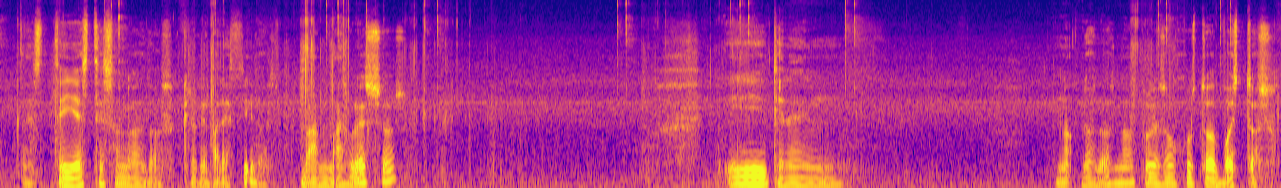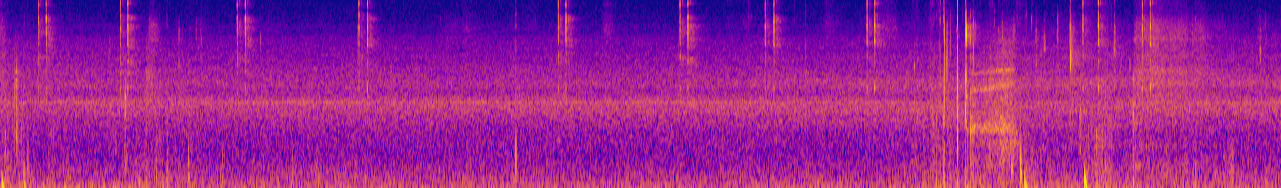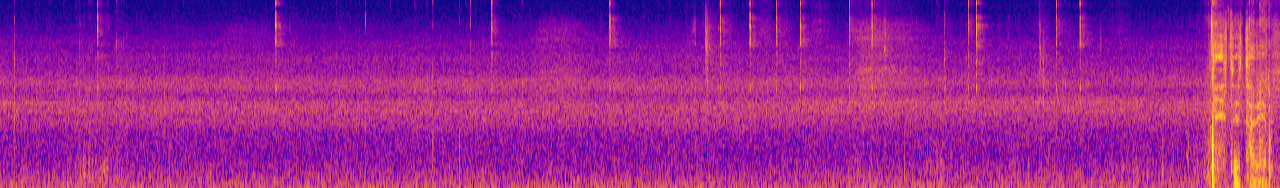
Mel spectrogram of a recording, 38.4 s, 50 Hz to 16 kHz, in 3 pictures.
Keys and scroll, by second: 10.6 super+z, 23.5 space, 25.2 shift+w, 32.8 space, 36.0 space.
